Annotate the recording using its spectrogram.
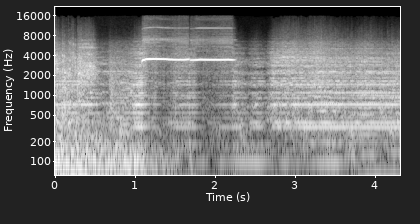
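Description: A single shrill whistle blast with a rush of hiss, starting about a second in and lasting just over a second, over dramatic orchestral film-score music.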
